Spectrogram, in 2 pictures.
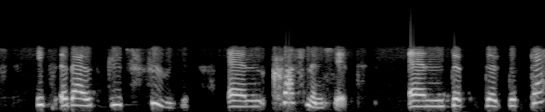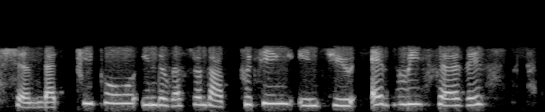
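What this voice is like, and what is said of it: Dignified foreign accent. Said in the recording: “You have by far the most dignified accent that we've had on this program in at least a week.”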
